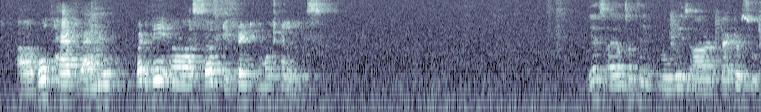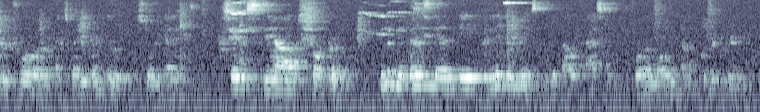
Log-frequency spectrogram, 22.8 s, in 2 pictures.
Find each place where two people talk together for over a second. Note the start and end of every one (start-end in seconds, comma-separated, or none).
none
